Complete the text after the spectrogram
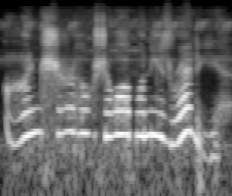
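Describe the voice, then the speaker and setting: A performer playing a mild, easygoing young fox boy in a dramatised audiobook, soft and reassuring. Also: very high-pitched, normal speed, slight background noise. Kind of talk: dramatised audiobook character acting.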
